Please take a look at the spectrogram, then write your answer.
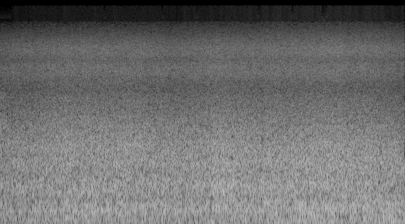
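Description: Ocean waves breaking along the Baja, Mexico shore, a dense continuous roar of surf with some wind, loud and close, with no voices.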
